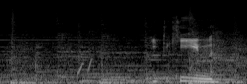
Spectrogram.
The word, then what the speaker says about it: Yttakin: The developers actually came out and said how it was pronounced when Biotech first came out. Yttakin, from the planet of Yttakin. You normally say it Yttakin.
